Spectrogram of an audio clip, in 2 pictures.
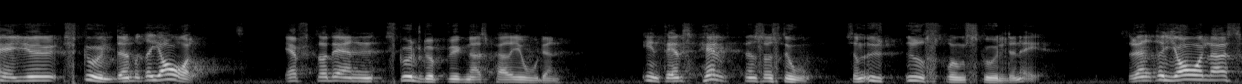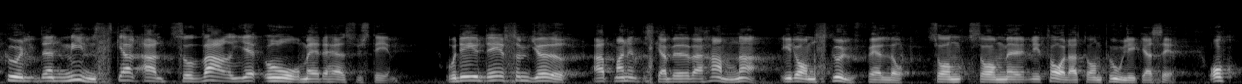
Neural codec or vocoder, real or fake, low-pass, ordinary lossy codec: codec, 16 kHz, 4 kbps, X-Codec, HuBERT features, trained on LibriSpeech; fake; 7.2 kHz; none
